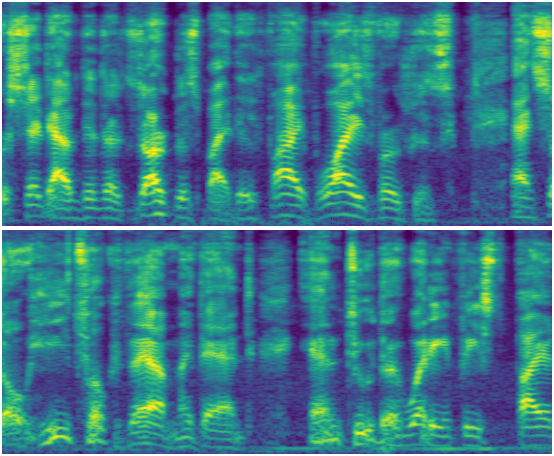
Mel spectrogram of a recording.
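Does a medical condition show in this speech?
Yes: Parkinson's.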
